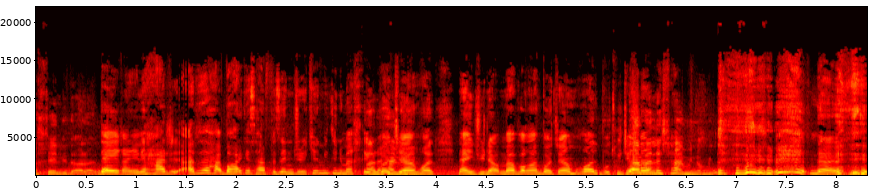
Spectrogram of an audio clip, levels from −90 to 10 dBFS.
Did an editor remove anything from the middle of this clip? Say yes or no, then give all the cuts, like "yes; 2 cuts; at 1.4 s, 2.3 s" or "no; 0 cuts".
yes; 3 cuts; at 2.8 s, 5.6 s, 6.0 s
